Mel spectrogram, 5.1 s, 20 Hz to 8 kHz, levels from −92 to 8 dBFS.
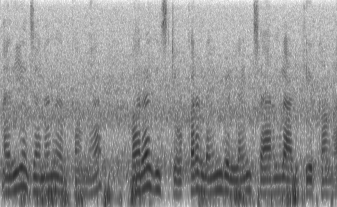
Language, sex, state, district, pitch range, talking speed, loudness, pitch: Tamil, female, Tamil Nadu, Chennai, 155-180 Hz, 130 wpm, -17 LUFS, 165 Hz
